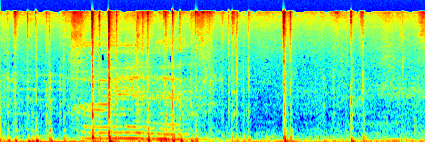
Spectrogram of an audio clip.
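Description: Rapid clicking of computer keyboard keys being typed while a PHP script is written, steady and fairly close, with brief pauses and a few sharper, louder key strikes.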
